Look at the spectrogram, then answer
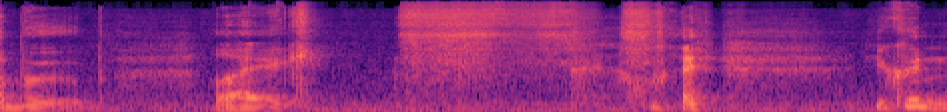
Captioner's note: chuckle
